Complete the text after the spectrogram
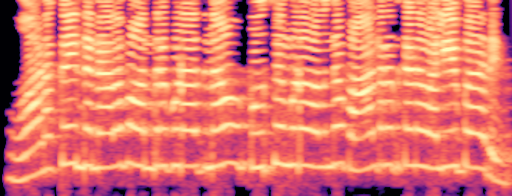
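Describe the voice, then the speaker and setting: A woman voicing a scheming, sharp-tongued middle-aged village mother in a cartoon, with a Tirunelveli Tamil accent and a scolding manner. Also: extremely high pitch, steady tone, quick pace. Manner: scolding, nagging. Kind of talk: cartoon voice acting.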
